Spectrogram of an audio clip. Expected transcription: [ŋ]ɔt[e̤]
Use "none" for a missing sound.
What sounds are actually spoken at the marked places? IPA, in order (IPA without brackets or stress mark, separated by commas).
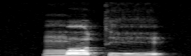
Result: m, e̤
